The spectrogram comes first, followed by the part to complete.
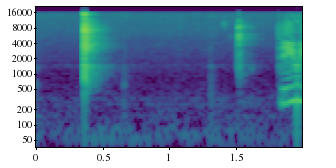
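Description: A single sharp finger snap about half a second in.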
